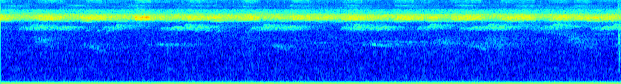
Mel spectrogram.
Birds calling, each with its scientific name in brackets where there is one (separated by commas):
Piratic Flycatcher (Legatus leucophaius), Black-spotted Bare-eye (Phlegopsis nigromaculata), Hauxwell's Thrush (Turdus hauxwelli), Dusky-throated Antshrike (Thamnomanes ardesiacus), Black-faced Antthrush (Formicarius analis), Gray Antbird (Cercomacra cinerascens)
